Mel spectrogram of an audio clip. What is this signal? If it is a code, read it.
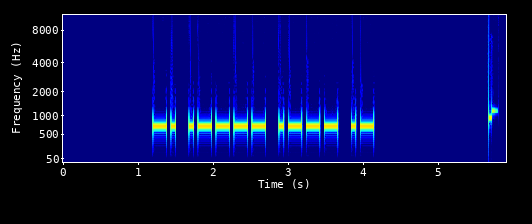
Morse code, heard as a keyed tone, about 20 wpm, 700 Hz. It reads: N1JA
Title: USA Call Signs - 4 Characters - 3x Character Spacing - 20wpm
